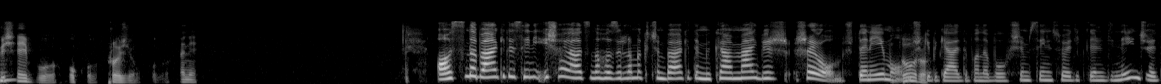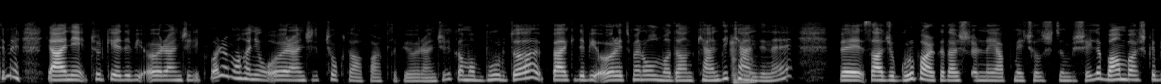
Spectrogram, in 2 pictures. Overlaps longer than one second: none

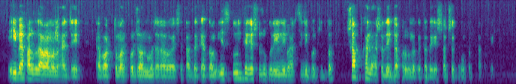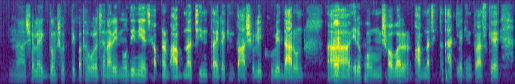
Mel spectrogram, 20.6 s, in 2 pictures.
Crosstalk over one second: none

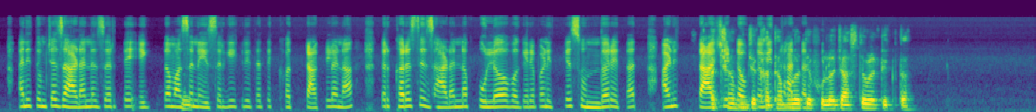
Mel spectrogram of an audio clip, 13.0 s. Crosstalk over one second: present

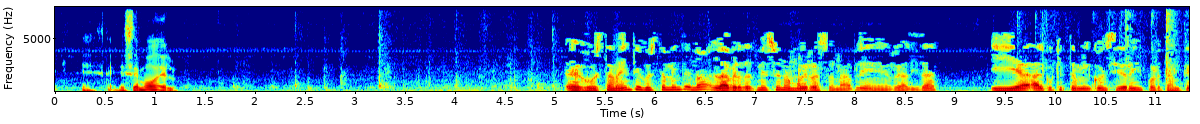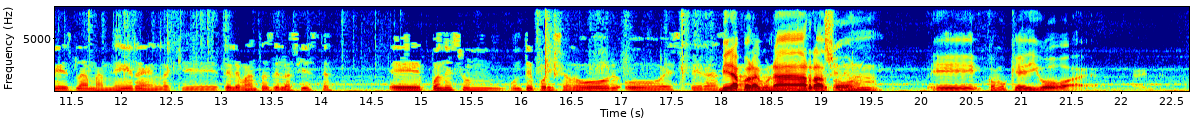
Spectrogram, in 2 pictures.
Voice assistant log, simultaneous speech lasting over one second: present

